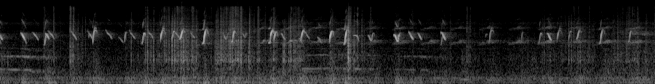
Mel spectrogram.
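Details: Chicks peeping close by: a steady run of thin, high, slightly falling cheeps, several each second, over a hissy background with scattered clicks and taps.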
